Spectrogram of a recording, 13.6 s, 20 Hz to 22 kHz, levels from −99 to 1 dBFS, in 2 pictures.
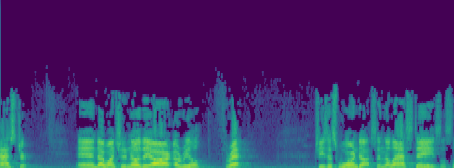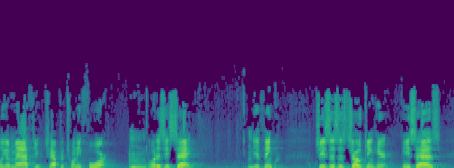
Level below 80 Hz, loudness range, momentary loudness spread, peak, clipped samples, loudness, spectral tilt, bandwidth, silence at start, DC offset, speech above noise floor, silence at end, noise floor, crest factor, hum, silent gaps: -60 dBFS; 6 LU; 13 LU; -4 dBFS; under 0.1%; -21 LUFS; -3.5 dB/octave; 11.5 kHz; 0 s; under 0.1%; 33 dB; 0.25 s; -53 dBFS; 18 dB; none; none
